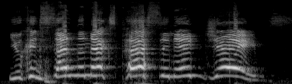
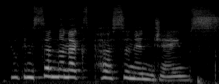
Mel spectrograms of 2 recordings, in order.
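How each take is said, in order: First: The line is said very loudly, almost shouted. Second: The line is said at a quiet, ordinary volume.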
